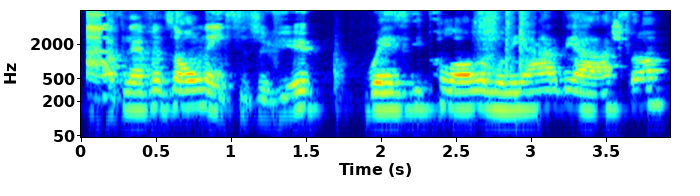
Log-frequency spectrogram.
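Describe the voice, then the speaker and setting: A man's voice: fairly high pitch, fairly even intonation, a little fast, darkish tone, slight background noise. A man giving casual, mocking commentary while editing clips, often muttering to himself. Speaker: video maker commenting on news clips.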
